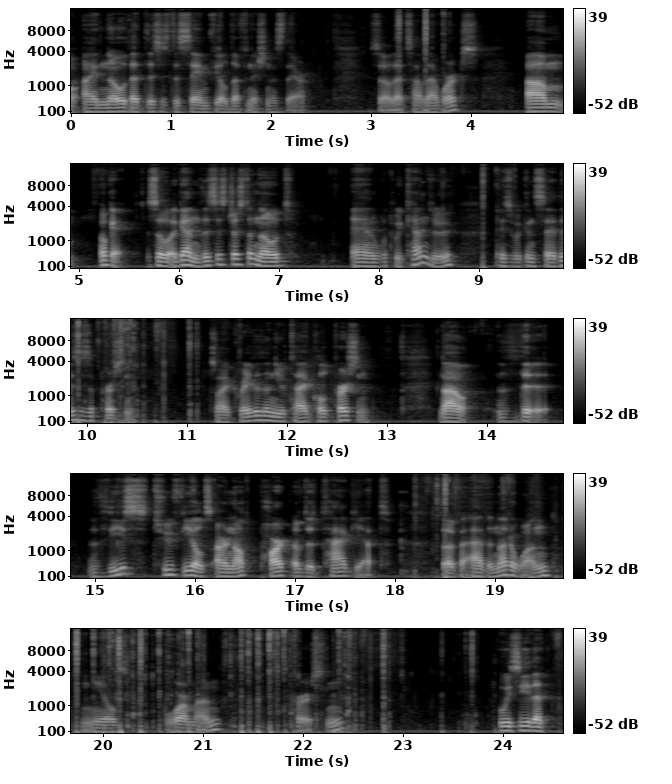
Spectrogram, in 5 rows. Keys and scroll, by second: 3.1 Up, 3.4 shift+Down, 11.0 Return, 22.8 Return, 23.5 super+Down.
